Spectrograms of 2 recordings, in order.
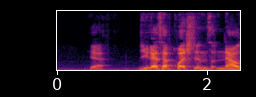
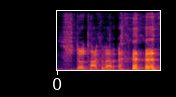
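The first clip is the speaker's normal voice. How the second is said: laughing; 8 dB louder than usual. Real, not acted. Laughing after joking shush.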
